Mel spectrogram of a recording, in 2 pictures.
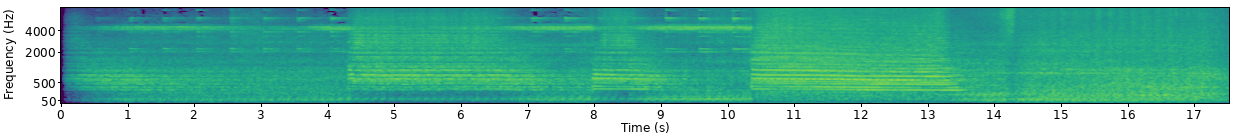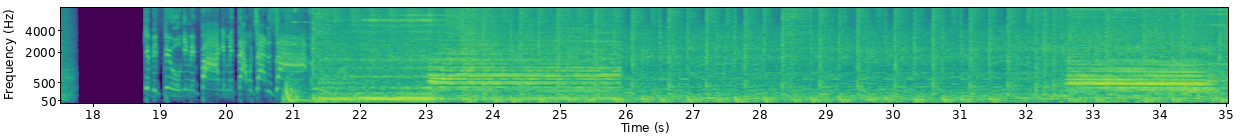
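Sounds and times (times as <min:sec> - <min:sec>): train horn blasts: 0:00.1 - 0:01.2, 0:04.3 - 0:07.3, 0:07.9 - 0:09.2, 0:10.4 - 0:13.7, 0:21.4 - 0:26.0, 0:32.6 - 0:35.0
train rumble and wheel clatter: 0:01.0 - 0:17.8, 0:21.3 - 0:35.0.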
